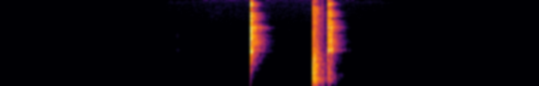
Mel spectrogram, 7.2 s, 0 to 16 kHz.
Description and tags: tapping with beer 1
Tapping with two beers.
Panska, Czech, PanskaCZ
